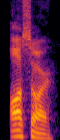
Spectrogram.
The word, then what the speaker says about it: Ausar: His twin brother How do you pronounce it, Chris? Ausar.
